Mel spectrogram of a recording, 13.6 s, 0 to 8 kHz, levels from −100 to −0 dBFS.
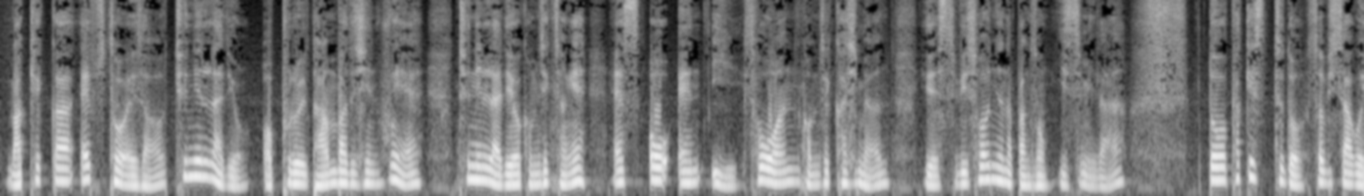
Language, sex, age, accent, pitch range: Korean, male, 20-39, native, 110-140 Hz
